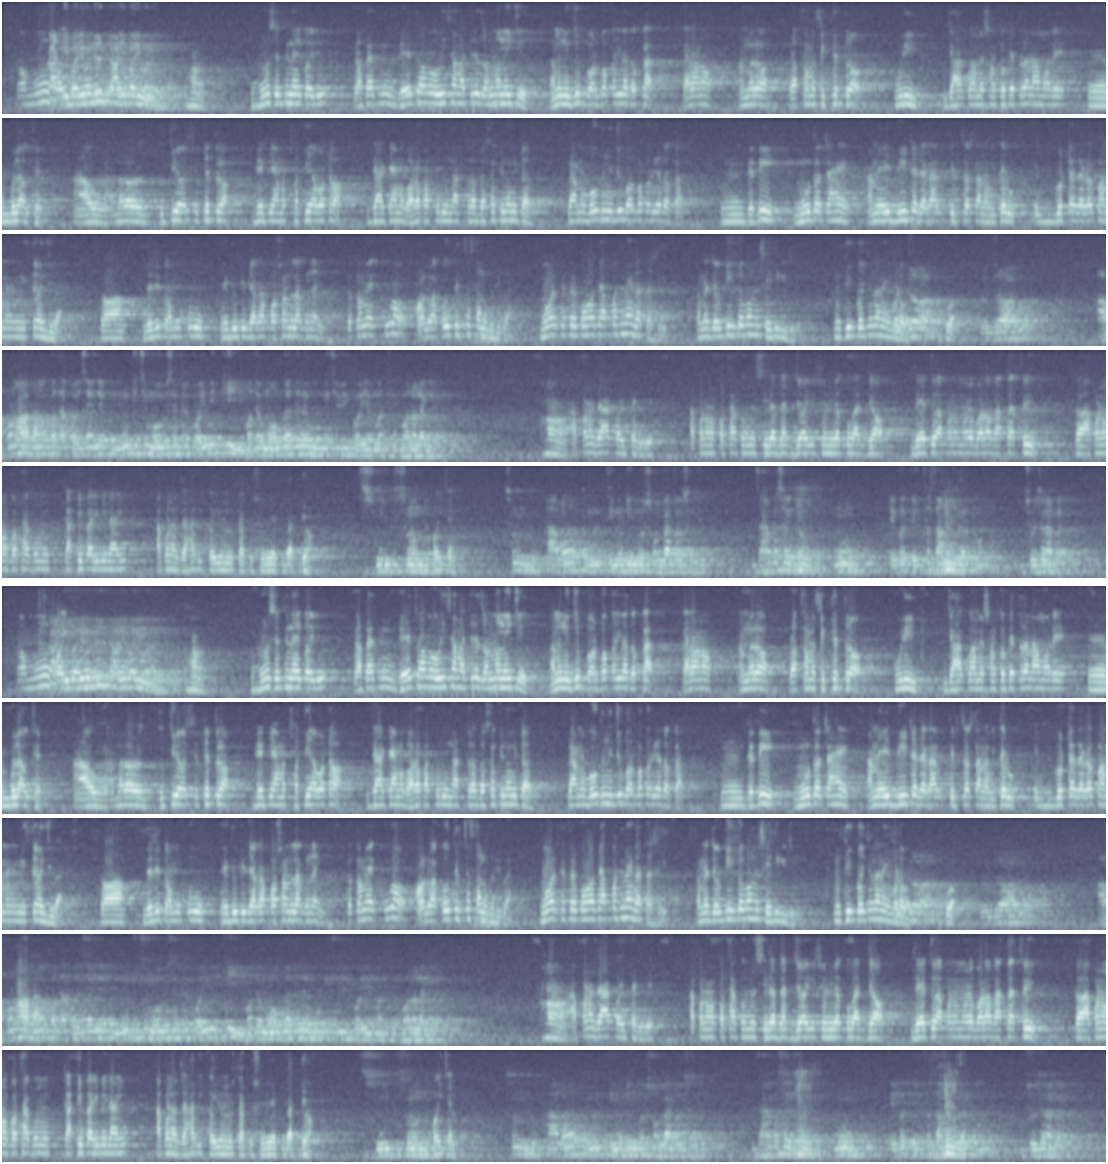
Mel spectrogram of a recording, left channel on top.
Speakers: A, on the right (about 35°); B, on the left (about 50°).
A: ତ ମୁଁ
B: କାଟି
A: କହିଲି
B: ପାରିବନି
A: କି
B: ଟାଳି ପାରିବ ନାହିଁ
A: ହଁ ମୁଁ ସେଥି ନାଗି କହିଲି ଭ୍ରାତାଶ୍ରୀ ଯେହେତୁ ଆମ ଓଡିଶା ମାଟିରେ ଜନ୍ମ ନେଇଚେ ଆମେ ନିଜୁକୁ ଗର୍ବ କରିବା ଦକାର କାରଣ ଆମର ପ୍ରଥମ ଶ୍ରୀକ୍ଷେତ୍ର ପୁରୀ ଯାହାକୁ ଆମେ ଶଙ୍ଖ କ୍ଷେତ୍ର ନାମରେ ଏଁ ବୁଲାଉଛେ। ଆଉ ଆମର ଦ୍ଵିତୀୟ ଶ୍ରୀକ୍ଷେତ୍ର ଯିଏ କିି ଆମର ଛତିଆ ବଟ। ଯାହାକି ଆମ ଘର ପାଖରୁ ମା ଦଶ କିଲୋମିଟର ଆମେ ବହୁତ ନିଜକୁ ଗର୍ବ କରିବା ଦରକାର ଉଁ ଯଦି ମୁଁ ତ ଚାହେଁ ଆମେ ଏଇ ଦିଟା ଜାଗା ତୀର୍ଥ ସ୍ଥାନ ଭିତରୁ ଗୋଟା ଜାଗାକୁ ଆମେ ନିଶ୍ଚୟ ଯିବା। ତ ଯଦି ତମକୁ ଏଇ ଦୁଇଟି ଜାଗା ପସନ୍ଦ ଲାଗୁନାହିଁ ତ ତମେ କୁହ ଅଲୁଆ କୋଉ ତୀର୍ଥ ସ୍ଥାନକୁ ଯିବା। ମୋର ସେଥିରେ କୌଣସି ଆପତ୍ତି ନାହିଁ ଭ୍ରାତାଶ୍ରୀ ତମେ ଯୋଉଠିକି କହିବ ମୁଁ ସେଇଠିକି ଯିବି। ମୁଁ ଠିକ କହିଛି ନାଇଁ ବଡ
B: ରୁଦ୍ର
A: ଭାଇ
B: ବାବୁ
A: କୁହ
B: ରୁଦ୍ର ବାବୁ ଆପଣ
A: ହଁ
B: ଆପଣଙ୍କ
A: ବାବୁ
B: କଥା କହିସାରିଲେ ମୁଁ କିଛି ମୋ ବିଷୟରେ କହିବି କି ମତେ ମଉକା ଦେଲେ ମୁଁ କିଛି ବି କହିବାକୁ ମୋତେ ଭଲ ଲାଗିବ।
A: ହଁ ଆପଣ ଯାହା କହିପାରିବେ ଆପଣଙ୍କ କଥାକୁ ମୁଁ ଶିର ଧାର୍ଯ୍ୟ ହେଇ ଶୁଣିବାକୁ ବାଧ୍ୟ। ଯେହେତୁ ଆପଣ ମୋର ବଡ ଭାତାଶ୍ରୀ। ତ ଆପଣଙ୍କ କଥାକୁ ମୁଁ କାଟି ପାରିବି ନାହିଁ ଆପଣ ଯାହାବି କହିବେ ମୁଁ ତା ମୁଁ ଶୁଣିବାକୁ ବାଧ୍ୟ।
B: ଶୁଣି ଶୁଣନ୍ତୁ।
A: ଚାଲ
B: ଶୁଣନ୍ତୁ ଆମର ତିନି ତିନୋଟି ମୋର ସଂଘାତ ଅଛନ୍ତି। ଯାହାଙ୍କ ସହିତ
A: ହୁଁ।
B: ମୁଁ ଏକ ତୀର୍ଥ ସ୍ଥାନ
A: ହୁଁ
B: ଯିବାକୁ ଯୋଜନା କଲି।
